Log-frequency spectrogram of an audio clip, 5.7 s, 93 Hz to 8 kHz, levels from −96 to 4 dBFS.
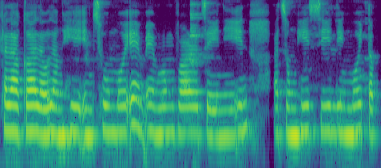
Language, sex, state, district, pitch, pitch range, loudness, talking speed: Mizo, female, Mizoram, Aizawl, 235 Hz, 230-245 Hz, -16 LUFS, 190 wpm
